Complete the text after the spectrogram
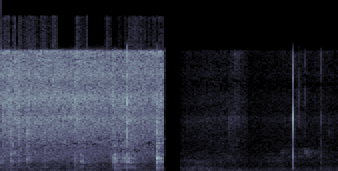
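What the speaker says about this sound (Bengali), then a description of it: "চিংড়ি মাছের সাথে আমি কাঁচা ঝাল কুচি আর পেঁয়াজ দিয়ে নিলাম, দিয়ে ভেজে নেব।" Shrimp fry in oil with chopped green chili and onion, a close, dense sizzle with a few stirring scrapes that cuts off abruptly, leaving quiet with a faint clink or two.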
